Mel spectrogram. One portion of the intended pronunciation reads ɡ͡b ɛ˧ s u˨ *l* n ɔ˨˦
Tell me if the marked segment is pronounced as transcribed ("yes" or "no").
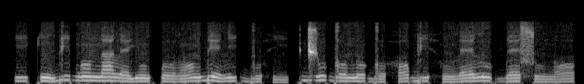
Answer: no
